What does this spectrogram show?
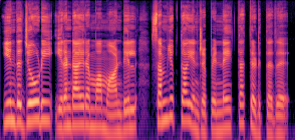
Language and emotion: Tamil, neutral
